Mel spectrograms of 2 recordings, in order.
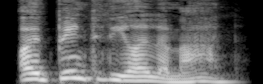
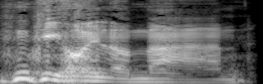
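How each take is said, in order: First: Quick, higher-pitched meek reply; small, hurried answer; timid admission. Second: Amused, mocking echo; lightly scoffing Irish echo; laughing scorn. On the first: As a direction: offer it modestly and fast. Timid friend admits his one trip. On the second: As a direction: repeat it as a laughable idea. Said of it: "Ignatius Gallagher laughed". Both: A narrator's reading.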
